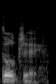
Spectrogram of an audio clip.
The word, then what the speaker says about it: Dolce: Well, in Italian that would be pronounced Dolce.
